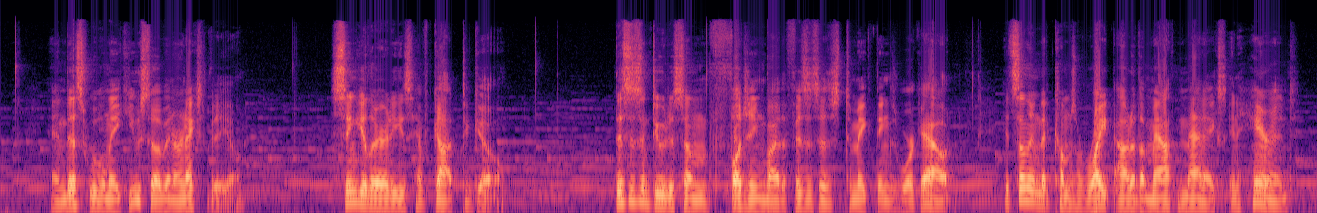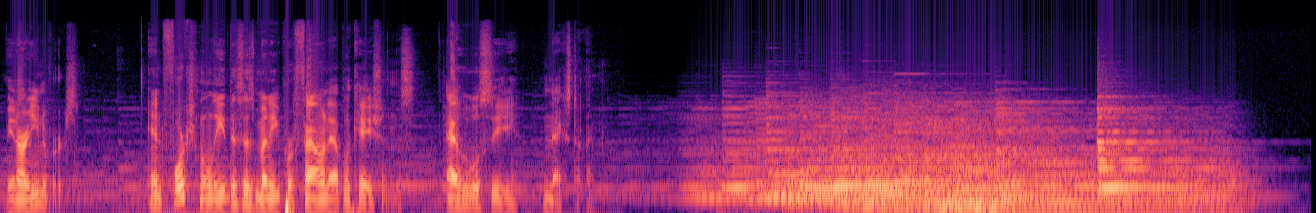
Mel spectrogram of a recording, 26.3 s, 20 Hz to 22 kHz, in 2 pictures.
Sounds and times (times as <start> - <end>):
Piano: 0.0 - 26.3
Speech: 0.5 - 2.5, 3.3 - 5.1, 6.2 - 14.0, 14.6 - 19.2.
